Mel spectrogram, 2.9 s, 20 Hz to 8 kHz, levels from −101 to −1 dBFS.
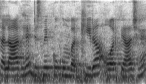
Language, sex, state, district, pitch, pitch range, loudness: Hindi, female, Uttar Pradesh, Jalaun, 225 Hz, 210-240 Hz, -17 LUFS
